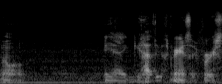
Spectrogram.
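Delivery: very quiet, very low mutter under the breath. Playing a character answering another character's remark, muttering under his breath. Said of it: "Casper's gonna mutter under his breath".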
